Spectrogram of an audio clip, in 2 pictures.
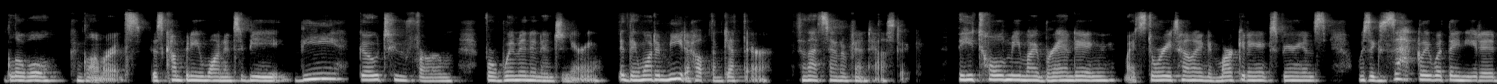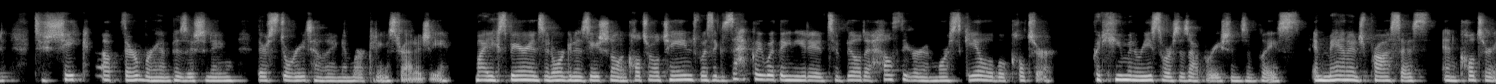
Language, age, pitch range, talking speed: English, 30-49, 175-200 Hz, 165 wpm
